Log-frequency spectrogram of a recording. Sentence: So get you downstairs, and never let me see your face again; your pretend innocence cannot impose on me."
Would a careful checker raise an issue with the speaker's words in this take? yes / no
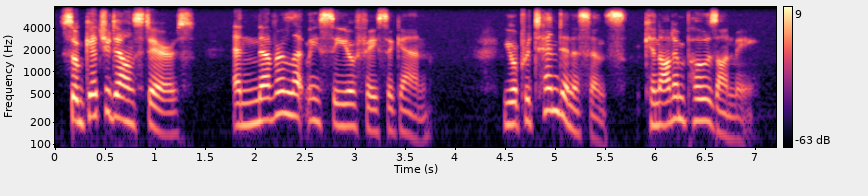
no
